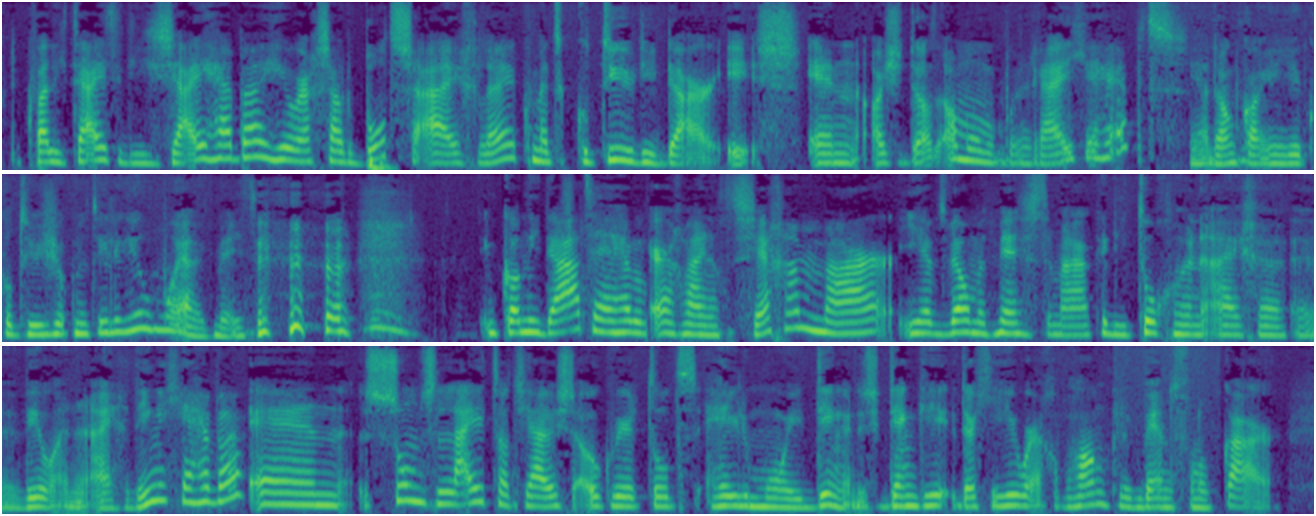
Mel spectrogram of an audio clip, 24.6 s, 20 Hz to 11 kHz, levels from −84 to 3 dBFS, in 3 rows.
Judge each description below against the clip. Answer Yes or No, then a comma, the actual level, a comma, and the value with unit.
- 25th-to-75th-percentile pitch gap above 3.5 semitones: Yes, average, 3.9 semitones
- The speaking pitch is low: No, high, 200 Hz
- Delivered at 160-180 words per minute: No, fast, 200 wpm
